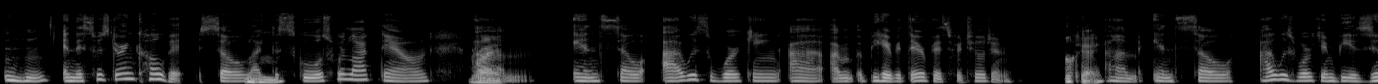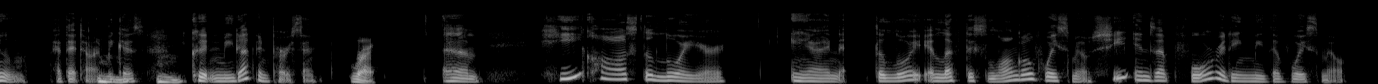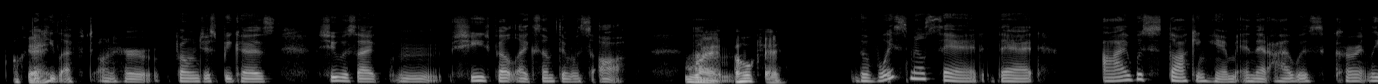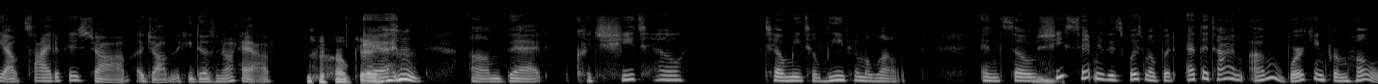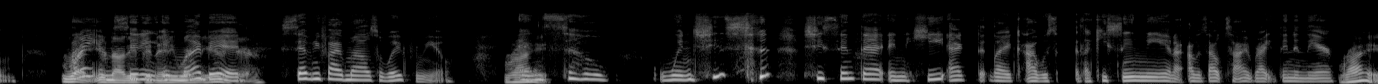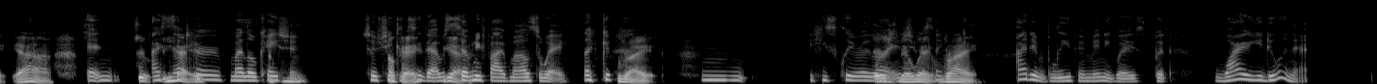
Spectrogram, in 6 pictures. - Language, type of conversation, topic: English, advice, How can I learn to trust again after being betrayed?
- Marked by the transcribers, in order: tapping; other background noise; chuckle; laughing while speaking: "and"; laughing while speaking: "sent"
